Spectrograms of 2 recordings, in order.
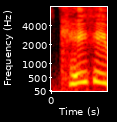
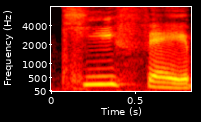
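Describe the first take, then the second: First: The first syllable sounds like 'kay'. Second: The first syllable sounds like 'key'. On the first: The speaker calls it right. "but it's K A Y" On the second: The speaker calls it wrong. "I was saying it wrong. I was saying key"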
